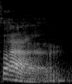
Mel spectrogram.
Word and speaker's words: ver: which is the word ver, ver, which is pronounced like it should have a copy e, but it is always written without the copy e.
